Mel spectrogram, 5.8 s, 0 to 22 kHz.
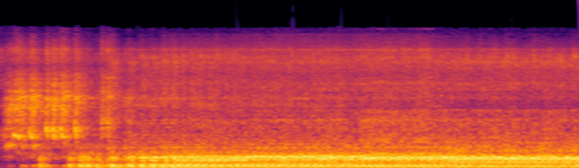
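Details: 1981 Suzuki GS650GL during rebuild with new battery, plugs, oil, filter and pod filters: cranks, catches within a second, settles into even, steady four-cylinder burble on choke; normal running, small carb fuel leak suspected.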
